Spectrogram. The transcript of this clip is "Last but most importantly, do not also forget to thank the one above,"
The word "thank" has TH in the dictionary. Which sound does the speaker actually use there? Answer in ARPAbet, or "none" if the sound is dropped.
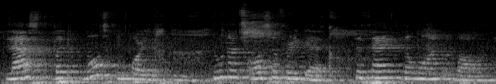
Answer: T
